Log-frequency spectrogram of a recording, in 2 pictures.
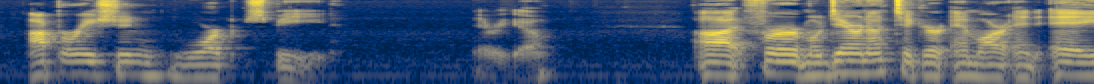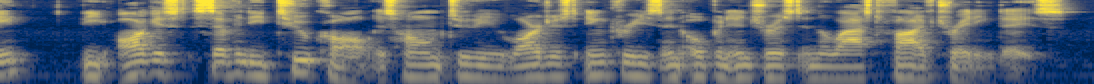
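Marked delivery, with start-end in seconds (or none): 0.2-2.1 menacing movie villain voice. Giving a market update, repeating the program name in a Dr. Evil voice. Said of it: "How's my Dr. Evil voice there?".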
